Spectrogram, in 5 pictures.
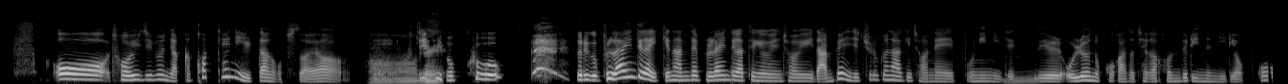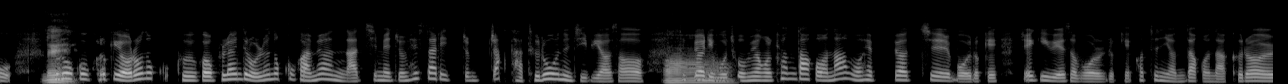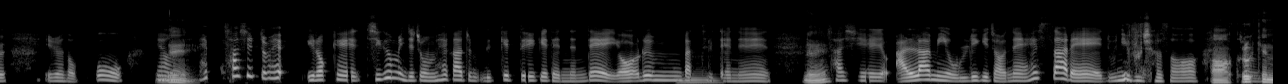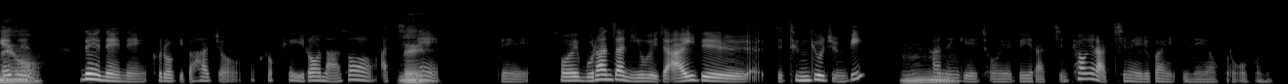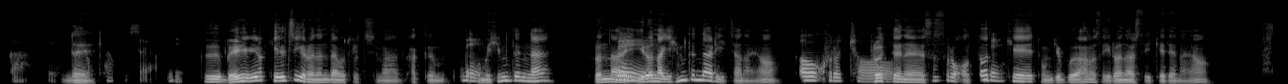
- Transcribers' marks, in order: laughing while speaking: "커튼이 없고"; other background noise; tapping; laughing while speaking: "부셔서"
- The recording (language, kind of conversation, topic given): Korean, podcast, 아침 일과는 보통 어떻게 되세요?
